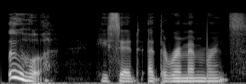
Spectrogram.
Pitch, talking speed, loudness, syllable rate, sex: 165 Hz, 145 wpm, -18 LUFS, 5.0 syllables/s, female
